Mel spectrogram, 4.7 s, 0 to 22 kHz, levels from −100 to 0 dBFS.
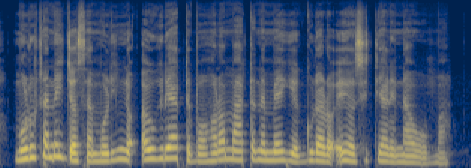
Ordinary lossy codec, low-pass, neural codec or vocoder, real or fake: none; none; vocoder, 44.1 kHz, 128 mel bands every 256 samples, BigVGAN v2; fake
